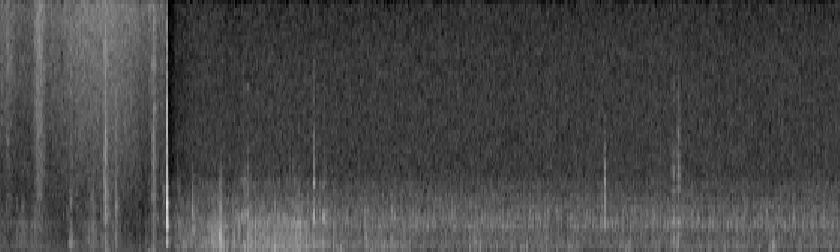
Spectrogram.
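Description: Wind rushing over the microphone outdoors, with a low rumble in the first second and a half that cuts off suddenly, leaving a steady rushing hiss that swells a little just after the change.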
